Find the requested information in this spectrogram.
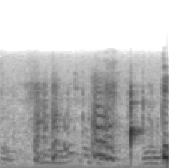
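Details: Baby cooing happily is broken by two sudden, sharp, brief catches in the voice; infant hiccups.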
